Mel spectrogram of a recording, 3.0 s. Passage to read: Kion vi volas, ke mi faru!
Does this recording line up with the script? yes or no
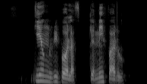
yes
